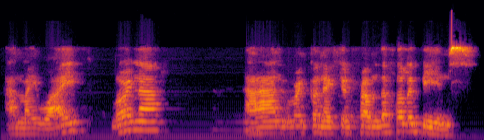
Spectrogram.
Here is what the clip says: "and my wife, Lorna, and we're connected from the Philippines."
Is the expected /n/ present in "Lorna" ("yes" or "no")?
yes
